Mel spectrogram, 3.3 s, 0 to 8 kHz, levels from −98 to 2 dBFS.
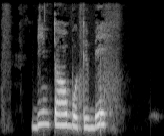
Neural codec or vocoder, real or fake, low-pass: vocoder, 24 kHz, 100 mel bands, Vocos; fake; 7.2 kHz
